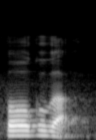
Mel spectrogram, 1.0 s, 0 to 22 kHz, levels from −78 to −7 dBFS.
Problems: none marked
